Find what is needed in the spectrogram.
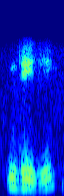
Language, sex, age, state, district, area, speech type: Hindi, male, 18-30, Madhya Pradesh, Narsinghpur, rural, conversation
